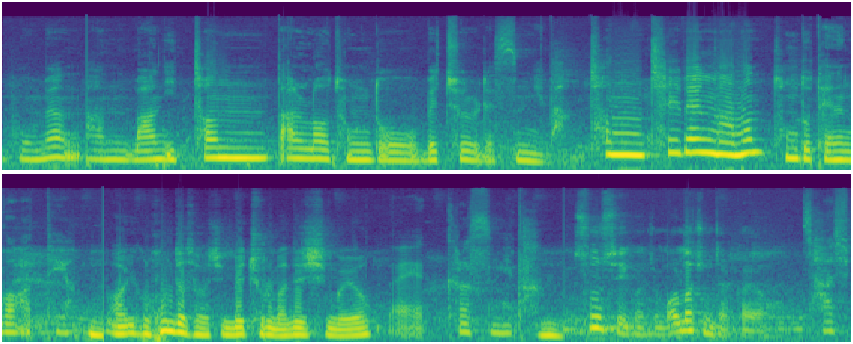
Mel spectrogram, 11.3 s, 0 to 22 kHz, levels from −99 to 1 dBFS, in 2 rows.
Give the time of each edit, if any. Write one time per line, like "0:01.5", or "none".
0:03.8
0:06.2
0:09.4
